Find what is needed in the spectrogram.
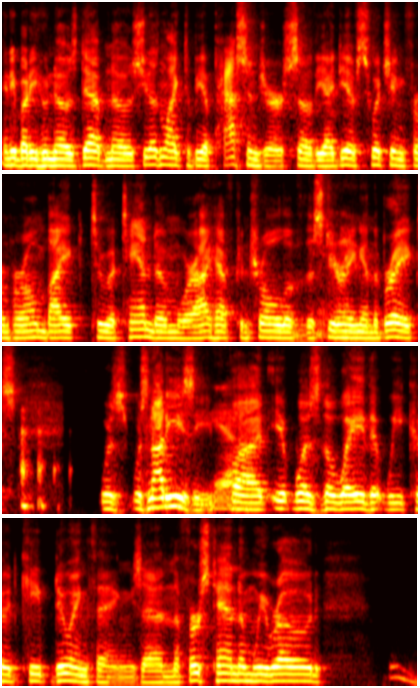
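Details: Adult man speaking; normal fluent speech.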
